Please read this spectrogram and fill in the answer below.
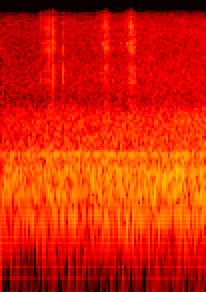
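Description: Faint scratching and tapping of a stylus writing on a tablet screen, a few short strokes, over a steady low room hum.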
